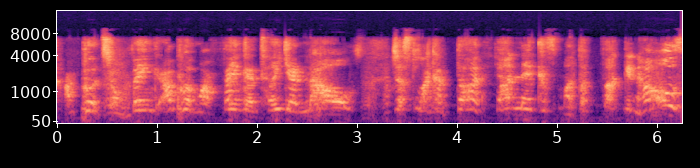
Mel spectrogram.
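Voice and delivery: high-pitched, hammed-up rap delivery; emphatic rapper impression. Quoting a song lyric to his friend, emphatic high impression. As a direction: imitate a rapper hitting every word hard. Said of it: "You said it with some emphasis".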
